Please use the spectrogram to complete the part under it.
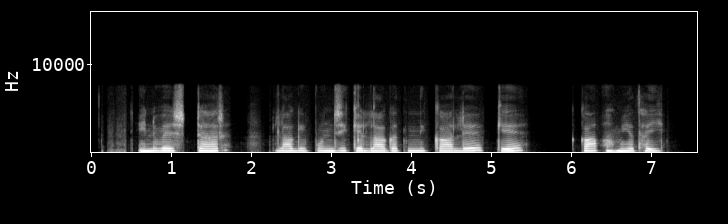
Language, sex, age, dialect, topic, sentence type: Magahi, female, 18-24, Central/Standard, banking, statement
